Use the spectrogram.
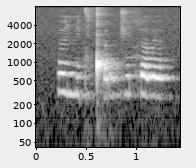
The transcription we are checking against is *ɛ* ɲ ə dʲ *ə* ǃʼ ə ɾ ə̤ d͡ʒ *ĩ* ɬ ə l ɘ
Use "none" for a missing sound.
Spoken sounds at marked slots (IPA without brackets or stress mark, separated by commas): ɘ, ə, i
